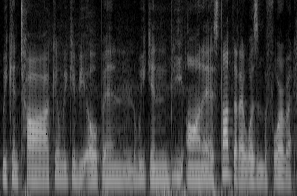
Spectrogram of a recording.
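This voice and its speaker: A middle-aged woman, co-hosting a podcast in casual, animated chat, full of "like". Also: low-pitched, fairly quick, creaky. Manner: chatty, fillers of "like", animated storytelling. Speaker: podcast co-host.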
